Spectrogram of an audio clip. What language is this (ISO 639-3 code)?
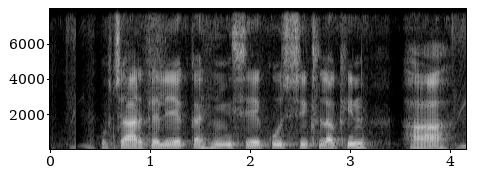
mag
